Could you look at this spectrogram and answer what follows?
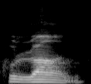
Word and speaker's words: Quran: Like when you say Quran, you gotta force the R, like Quran. Quran. There's a pause in some things, like with Jannah.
